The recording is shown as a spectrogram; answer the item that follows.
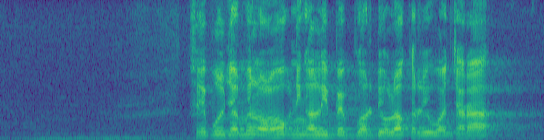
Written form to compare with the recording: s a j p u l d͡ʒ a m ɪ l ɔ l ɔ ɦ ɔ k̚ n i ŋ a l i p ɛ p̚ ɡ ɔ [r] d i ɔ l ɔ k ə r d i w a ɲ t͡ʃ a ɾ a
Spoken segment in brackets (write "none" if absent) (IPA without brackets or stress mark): r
